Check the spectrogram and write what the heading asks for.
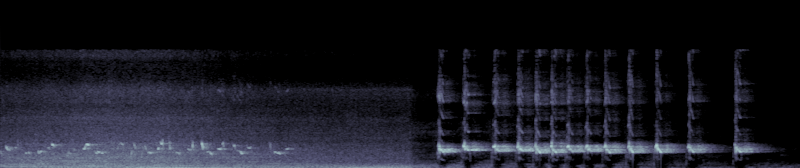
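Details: Sooty-headed bulbul competition-style song used as training material. Faint scattered chirps over hiss give way to loud, rapid chattering notes near the same pitch, repeated several times a second with sharp clicks, then a short final burst.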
